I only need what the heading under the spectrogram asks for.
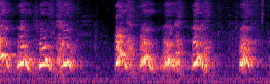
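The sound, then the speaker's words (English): A small dog named Karen barks sharply at the other dogs, about eight high-pitched yaps in two quick bursts separated by a short pause, with no one talking. “Barking at the other ones.”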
